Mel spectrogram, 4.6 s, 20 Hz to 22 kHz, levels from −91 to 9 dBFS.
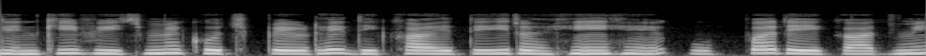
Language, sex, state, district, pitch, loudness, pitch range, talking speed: Hindi, female, Odisha, Khordha, 225 Hz, -15 LUFS, 215-235 Hz, 155 wpm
